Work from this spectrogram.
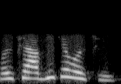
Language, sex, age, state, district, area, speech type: Bengali, female, 18-30, West Bengal, Howrah, urban, conversation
